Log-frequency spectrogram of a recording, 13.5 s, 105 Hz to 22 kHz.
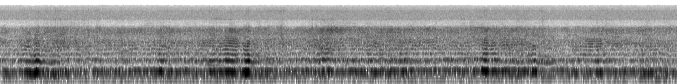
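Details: Crowd of honey bees feeding from a 3D-printed feeder in a garage, Colorado, January at 60 degrees; a steady buzzing hum rising and swelling at moments, with a few faint knocks.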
